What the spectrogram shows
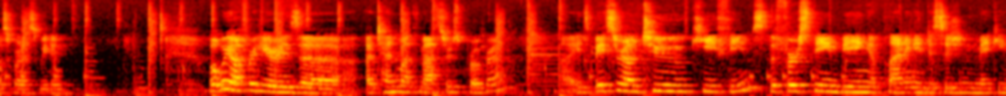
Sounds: Speech, Music

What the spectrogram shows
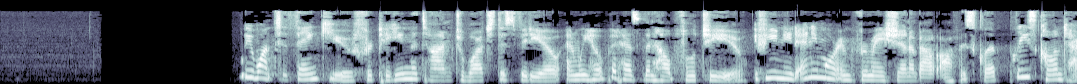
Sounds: Speech

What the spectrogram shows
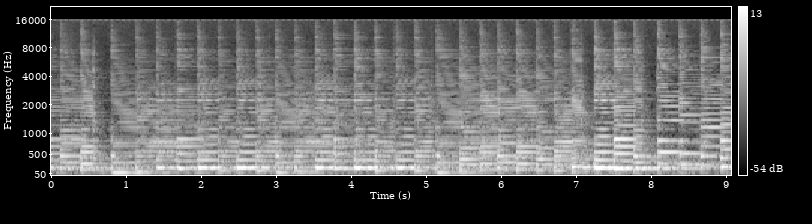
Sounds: Music

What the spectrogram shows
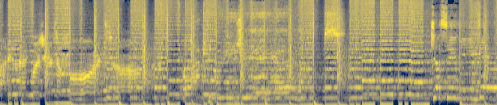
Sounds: Rock music, Music, Punk rock, Electronic music

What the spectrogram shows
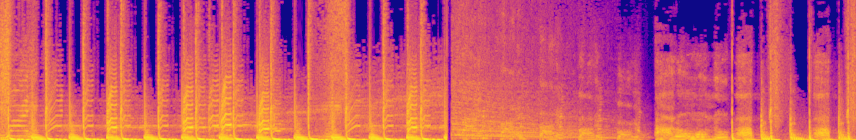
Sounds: people shuffling

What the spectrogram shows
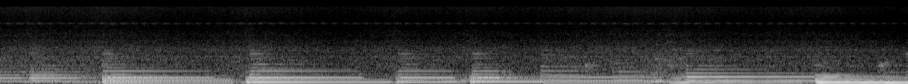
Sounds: Electric guitar, Strum, Guitar, Music, Plucked string instrument, Musical instrument

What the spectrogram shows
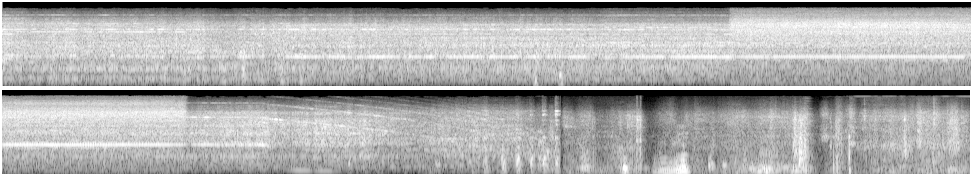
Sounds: Tools

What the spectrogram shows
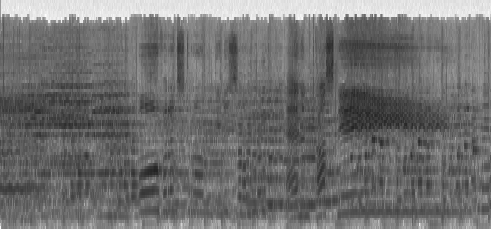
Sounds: Music, Orchestra

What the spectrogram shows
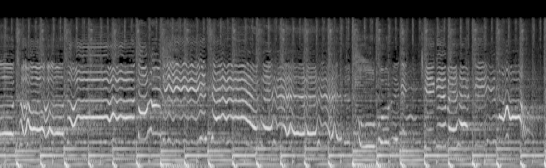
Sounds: Music, Folk music

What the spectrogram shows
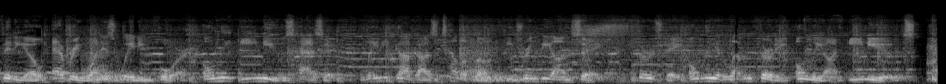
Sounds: Speech, Music

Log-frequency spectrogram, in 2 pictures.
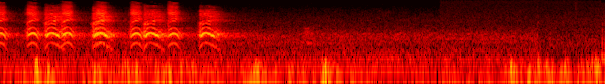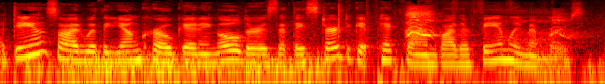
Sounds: Speech, outside, rural or natural, Bird, Caw, Crow

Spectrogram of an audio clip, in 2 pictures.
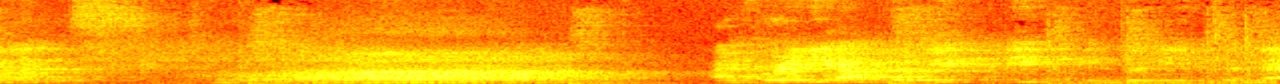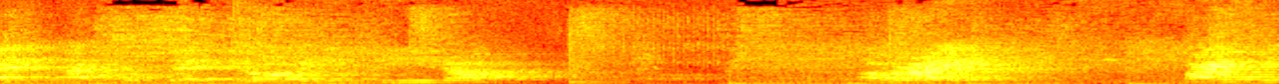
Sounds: Music, Speech

